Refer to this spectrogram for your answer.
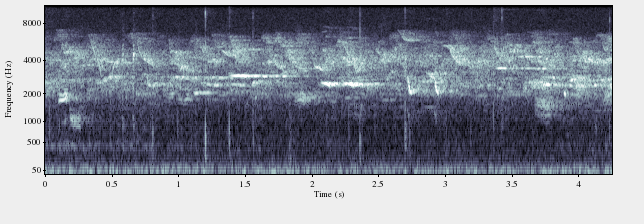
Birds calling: Warbling White-eye (Zosterops japonicus), Iiwi (Drepanis coccinea)

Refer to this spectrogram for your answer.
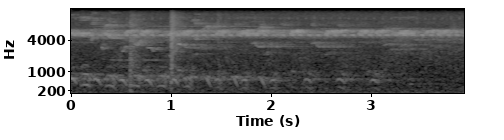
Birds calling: Buff-throated Saltator (Saltator maximus)

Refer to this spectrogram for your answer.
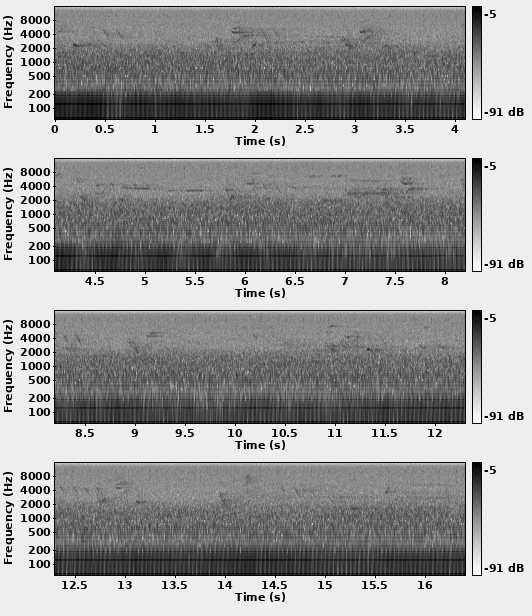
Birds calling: Gray Catbird (Dumetella carolinensis), Black-capped Chickadee (Poecile atricapillus)

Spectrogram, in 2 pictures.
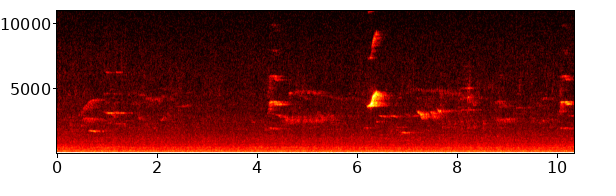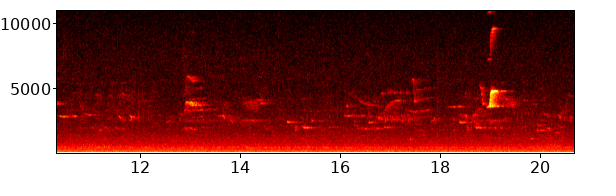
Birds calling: Iiwi (Drepanis coccinea)

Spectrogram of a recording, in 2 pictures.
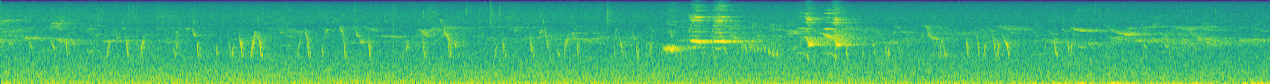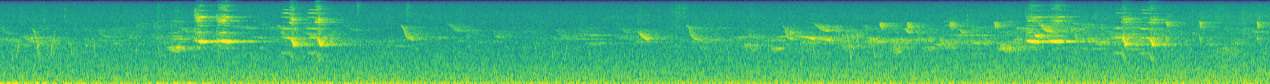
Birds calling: Iiwi (Drepanis coccinea), Hawaii Amakihi (Chlorodrepanis virens), Omao (Myadestes obscurus), Apapane (Himatione sanguinea)

